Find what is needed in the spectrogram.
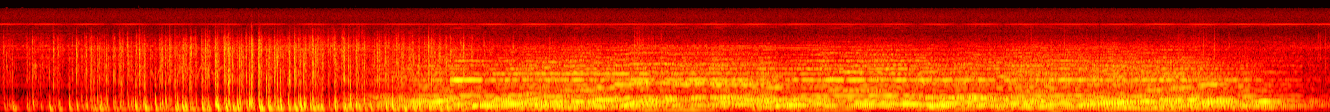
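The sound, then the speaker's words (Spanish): A horse's hooves clatter in a rapid clip-clop as the rider sets off. The beats are dense and loud for the first few seconds, then thin out beneath a steady tonal backdrop. “¡Vamos, caballito! ¡Allá voy! ¡Esperadme!”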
